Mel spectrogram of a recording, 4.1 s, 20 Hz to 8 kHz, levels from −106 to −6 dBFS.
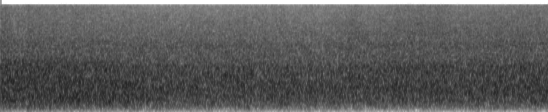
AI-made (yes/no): no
